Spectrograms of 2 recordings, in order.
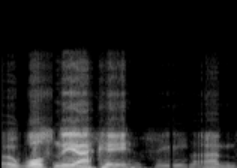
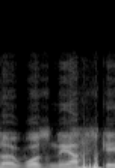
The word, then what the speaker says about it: Wozniacki: Anyway, it's Wozniacki, is it? Is that how you say it? And in Poland you would say that, but we also say Wozniacki in Denmark, and that's how she pronounces it herself.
